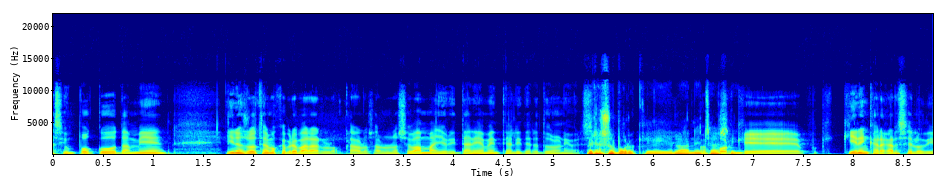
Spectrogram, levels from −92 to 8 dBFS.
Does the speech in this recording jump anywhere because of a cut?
no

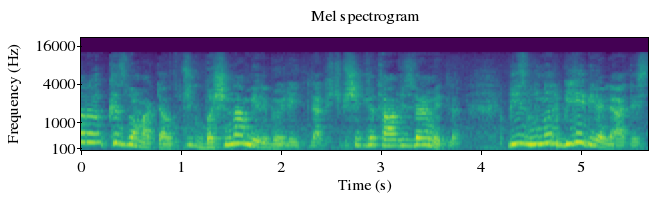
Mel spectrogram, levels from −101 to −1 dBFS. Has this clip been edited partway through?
no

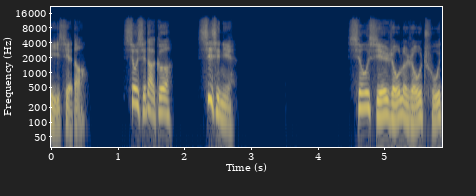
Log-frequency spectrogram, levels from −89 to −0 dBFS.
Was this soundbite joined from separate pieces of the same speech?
yes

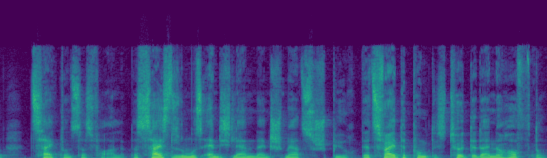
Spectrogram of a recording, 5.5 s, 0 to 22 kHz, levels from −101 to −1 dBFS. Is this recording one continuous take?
no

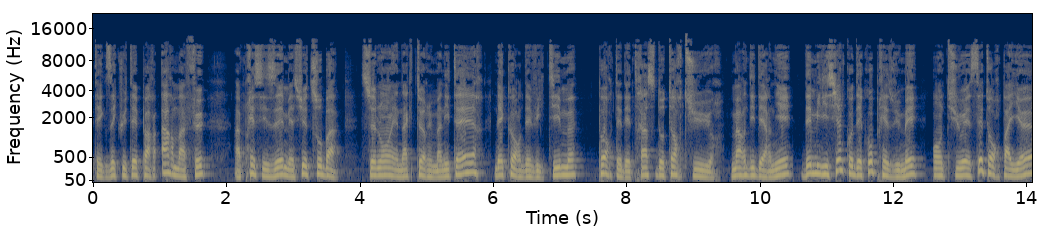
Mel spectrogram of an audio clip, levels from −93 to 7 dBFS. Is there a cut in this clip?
no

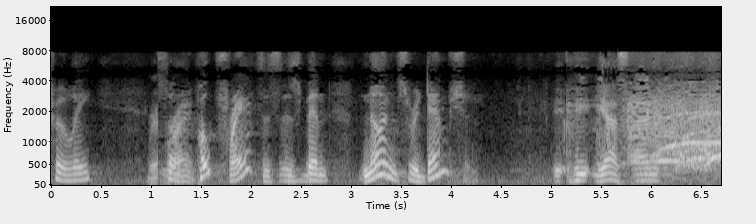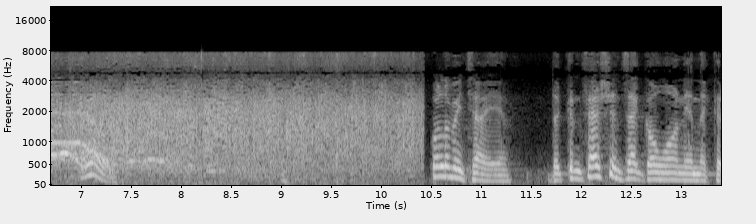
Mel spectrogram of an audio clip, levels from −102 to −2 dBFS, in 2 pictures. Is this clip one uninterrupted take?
no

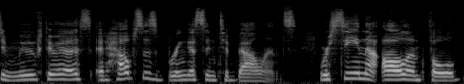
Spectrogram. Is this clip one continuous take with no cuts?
no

